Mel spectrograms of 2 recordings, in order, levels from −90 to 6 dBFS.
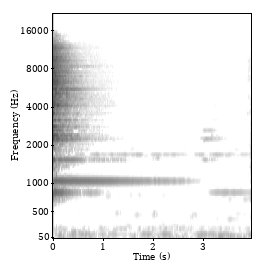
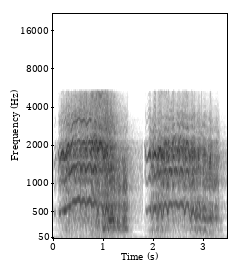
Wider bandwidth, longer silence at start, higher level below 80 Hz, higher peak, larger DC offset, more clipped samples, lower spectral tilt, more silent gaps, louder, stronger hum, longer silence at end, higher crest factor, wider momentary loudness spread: first, 16 kHz vs 5.4 kHz; about the same, 0 s vs 0.1 s; second, -72 dBFS vs -62 dBFS; first, 0 dBFS vs -6 dBFS; neither; neither; second, 6 dB/octave vs -3.5 dB/octave; neither; second, -21 LUFS vs -17 LUFS; neither; first, 3.4 s vs 0.15 s; first, 28 dB vs 12 dB; first, 29 LU vs 12 LU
